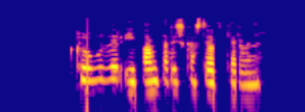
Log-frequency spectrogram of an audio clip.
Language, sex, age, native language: Icelandic, female, 40-49, Icelandic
